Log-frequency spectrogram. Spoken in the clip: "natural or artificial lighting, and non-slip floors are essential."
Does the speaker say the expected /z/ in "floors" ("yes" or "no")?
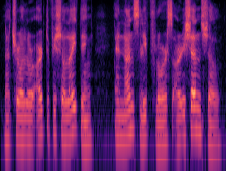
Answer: no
